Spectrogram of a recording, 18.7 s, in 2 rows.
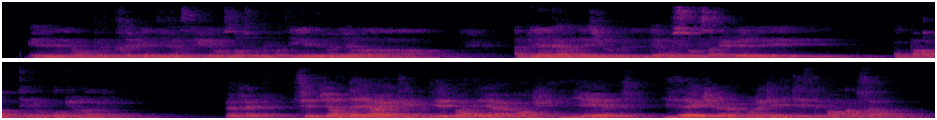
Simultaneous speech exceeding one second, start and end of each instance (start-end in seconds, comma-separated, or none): none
